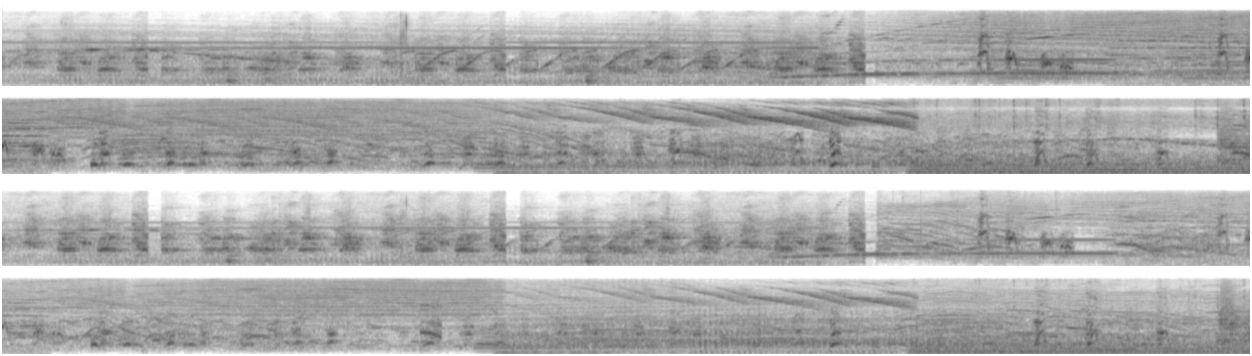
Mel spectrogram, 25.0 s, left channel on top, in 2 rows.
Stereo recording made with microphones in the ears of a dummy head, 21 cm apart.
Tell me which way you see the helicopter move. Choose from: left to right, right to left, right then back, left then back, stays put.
left to right.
